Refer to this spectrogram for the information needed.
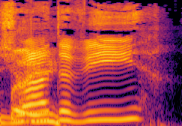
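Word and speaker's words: joie de vivre: Oh, Joie de vie. – Oh, you said it right.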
